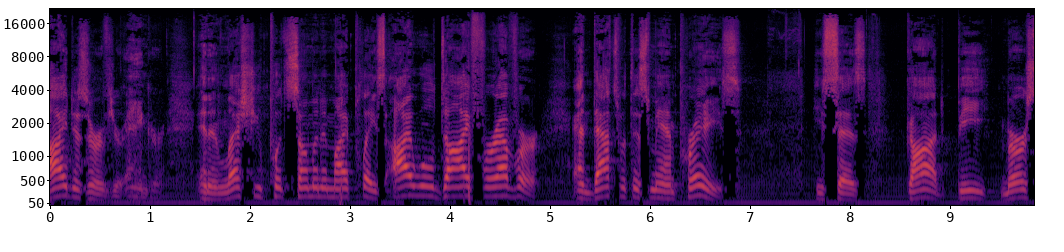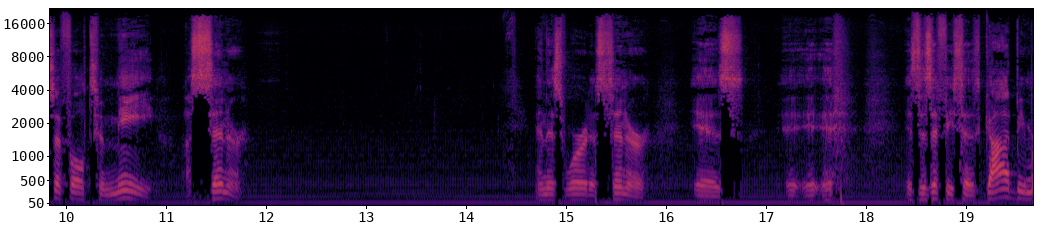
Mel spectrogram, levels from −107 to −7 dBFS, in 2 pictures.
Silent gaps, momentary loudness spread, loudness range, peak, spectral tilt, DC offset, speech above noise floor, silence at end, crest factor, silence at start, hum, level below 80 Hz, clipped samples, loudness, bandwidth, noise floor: none; 15 LU; 5 LU; -30 dBFS; 0 dB/octave; under 0.1%; 29 dB; 0 s; 26 dB; 0 s; 60 Hz at -90 dBFS; -90 dBFS; under 0.1%; -52 LUFS; over 20 kHz; -84 dBFS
